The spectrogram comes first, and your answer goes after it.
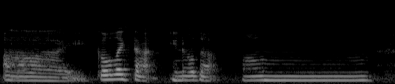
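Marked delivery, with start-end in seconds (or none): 0.0-0.9 deep voice with a stretched-out, drawn-out "I". Showing how to say 'I' with a deep voice: deep voice on 'I'. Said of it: "Say with a deep voice".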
